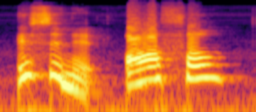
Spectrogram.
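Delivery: high, loud horrified question; squeaky storybook alarm; Piglet. A narrator's reading. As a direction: appeal to a friend in dread. Frightened Piglet clings to friend.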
